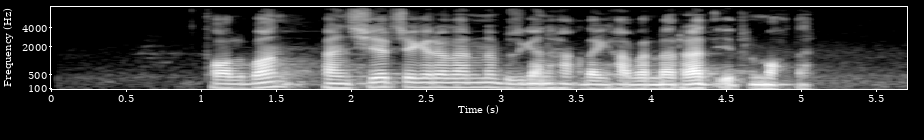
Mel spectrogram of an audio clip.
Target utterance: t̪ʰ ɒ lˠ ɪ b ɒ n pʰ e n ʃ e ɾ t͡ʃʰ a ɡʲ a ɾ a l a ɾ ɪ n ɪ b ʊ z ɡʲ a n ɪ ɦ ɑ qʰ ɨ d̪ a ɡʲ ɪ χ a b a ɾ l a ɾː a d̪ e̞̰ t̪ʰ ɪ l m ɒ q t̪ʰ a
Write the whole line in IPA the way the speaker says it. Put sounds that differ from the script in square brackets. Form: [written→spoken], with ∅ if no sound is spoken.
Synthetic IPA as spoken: t̪ʰ ɒ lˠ ɪ b ɒ n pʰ [e→a] n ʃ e ɾ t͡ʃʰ [a→e] ɡʲ a ɾ a l a ɾ ɪ n ɪ b ʊ z ɡʲ a n ɪ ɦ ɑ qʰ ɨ d̪ a ɡʲ ɪ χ a b a ɾ l a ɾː a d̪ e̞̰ t̪ʰ ɪ l m ɒ q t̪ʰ a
